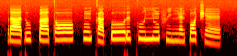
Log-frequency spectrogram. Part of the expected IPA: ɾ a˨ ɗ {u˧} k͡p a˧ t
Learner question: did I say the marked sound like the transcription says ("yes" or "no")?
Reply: yes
